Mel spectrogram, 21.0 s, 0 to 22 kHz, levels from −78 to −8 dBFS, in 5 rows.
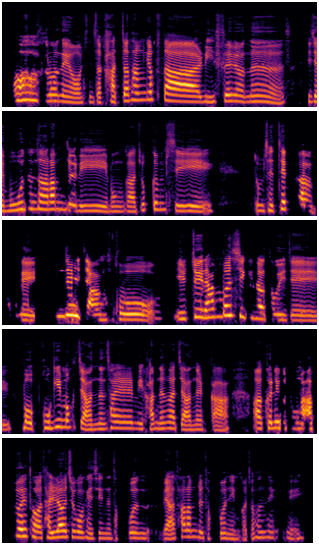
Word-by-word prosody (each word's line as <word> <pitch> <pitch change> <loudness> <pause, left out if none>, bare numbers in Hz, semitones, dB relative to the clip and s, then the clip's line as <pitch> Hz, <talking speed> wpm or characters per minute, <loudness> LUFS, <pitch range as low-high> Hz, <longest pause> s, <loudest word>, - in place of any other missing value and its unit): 아 - - -6 0.4
그러네요. 220 -6 -1
진짜 190 -2 -7
가짜 205 +5 0
삼겹살이 235 -7 +4
있으면은 210 -5 -3 0.3
이제 210 -1 -1
모든 255 +7 -3
사람들이 220 -8 +1
뭔가 185 0 -5
쪼끔씩 205 -5 -3 0.5
좀 210 0 -8
죄책감 220 -1 0 0.3
네 195 -2 +3 0.3
힘들지 360 +1 +6
않고 210 +3 +1
1 240 0 -2
주일에 300 0 +6
1 305 +2 +3
번씩이라도 285 - +2
이제 180 -2 -3 0.2
뭐 225 -3 +1
고기 240 +3 +1
먹지 265 0 -1
않는 190 +2 -1
삶이 225 -3 -2
가능하지 210 0 -3
않을까. 175 +1 -4 0.3
아 220 - +3
그리고 230 +2 +1
정말 215 -1 -2
앞을 265 +5 +2
더 230 -5 +1
달려주고 225 +1 +2
계시는 185 -1 -8
덕분에 190 0 -7 0.4
사람들 240 -3 -4
덕분인 175 -2 -9
거죠. - - -13
선생 215 0 -10
네. 190 -3 -14
215 Hz, 275 characters per minute, -22 LUFS, 195-240 Hz, 0.5 s, 힘들지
